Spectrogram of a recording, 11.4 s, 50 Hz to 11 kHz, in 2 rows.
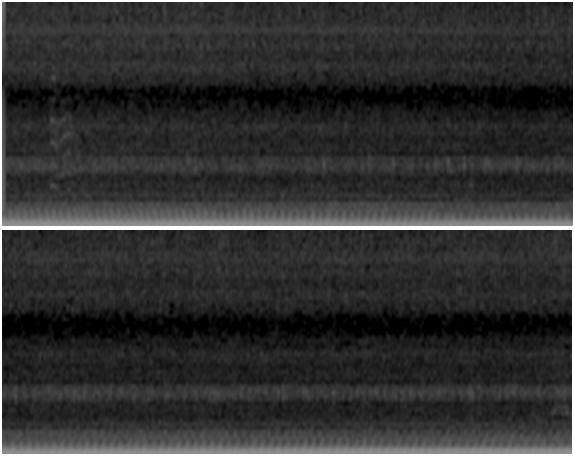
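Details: SN95 engine idling after battery reinstall, running a Seafoam fuel treatment: steady idle with a slightly uneven loping beat of about 4 pulses per second and no clear misfire pattern. Still a bit rough but improved; owner hopes injectors are cleaning, cause unconfirmed.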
